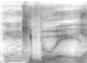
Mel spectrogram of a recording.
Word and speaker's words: Kibue: That is the one the only the very talented very business savvy as well Kibu. Have I pronounced your name?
